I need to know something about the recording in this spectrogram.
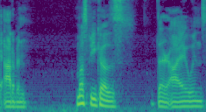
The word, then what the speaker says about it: Audubon: Spelled like Autobahn, but they say Audubon.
